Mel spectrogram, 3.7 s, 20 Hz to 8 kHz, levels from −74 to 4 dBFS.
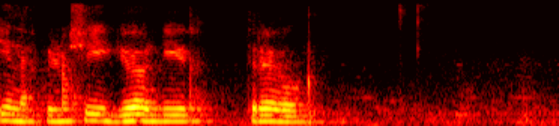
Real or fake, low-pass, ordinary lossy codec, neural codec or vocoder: fake; 7.2 kHz; Opus, 16 kbps; codec, 24 kHz, 0.9 kbps, WavTokenizer, medium speech release version 2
